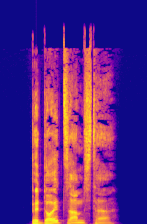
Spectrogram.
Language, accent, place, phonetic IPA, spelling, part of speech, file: German, Germany, Berlin, [bəˈdɔɪ̯tzaːmstɐ], bedeutsamster, adjective, De-bedeutsamster.ogg
- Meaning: inflection of bedeutsam: 1. strong/mixed nominative masculine singular superlative degree 2. strong genitive/dative feminine singular superlative degree 3. strong genitive plural superlative degree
